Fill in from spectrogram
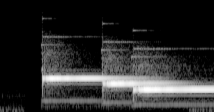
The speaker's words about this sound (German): In dem Moment ertönte ein Klingeln an der Tür.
